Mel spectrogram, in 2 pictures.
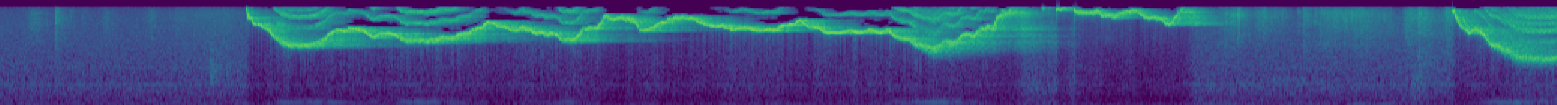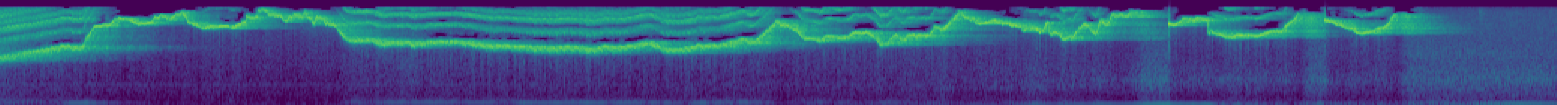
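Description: Electronic sound from an interactive sound installation: high synthesized tones that glide up and down, with low tones underneath. They start about two seconds in, drop away around seven seconds and return near ten seconds.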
